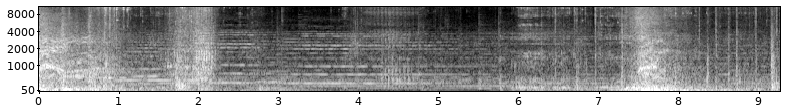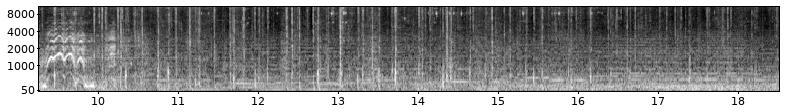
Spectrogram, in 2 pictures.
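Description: Horse hooves clip-clop steadily in The Witcher 3, with a neigh standing out near the middle, under game music and ambient sound.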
